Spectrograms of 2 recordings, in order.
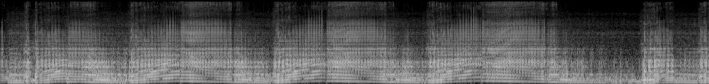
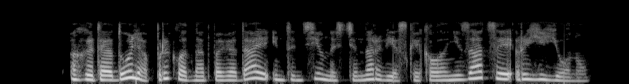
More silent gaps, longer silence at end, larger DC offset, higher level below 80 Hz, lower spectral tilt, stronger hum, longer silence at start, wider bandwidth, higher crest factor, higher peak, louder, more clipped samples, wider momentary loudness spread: neither; second, 0 s vs 0.4 s; neither; first, -44 dBFS vs -56 dBFS; second, -4.5 dB/octave vs -6 dB/octave; neither; second, 0 s vs 0.7 s; first, over 20 kHz vs 7.8 kHz; about the same, 16 dB vs 16 dB; about the same, -2 dBFS vs -2 dBFS; about the same, -19 LUFS vs -18 LUFS; neither; second, 4 LU vs 10 LU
